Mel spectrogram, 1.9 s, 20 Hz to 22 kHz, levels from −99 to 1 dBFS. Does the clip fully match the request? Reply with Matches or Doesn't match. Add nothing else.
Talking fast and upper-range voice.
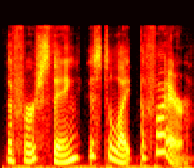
Matches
